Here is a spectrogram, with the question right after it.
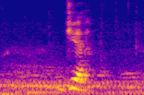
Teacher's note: And the last is j. J include place of articulation palatal and manner of articulation approximant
